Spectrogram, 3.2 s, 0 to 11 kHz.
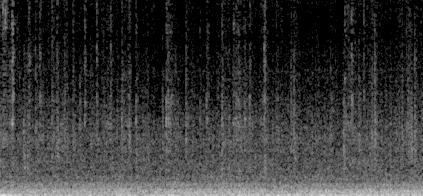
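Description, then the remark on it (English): Rain patters on a car windshield in soft, scattered ticks over a steady low rumble like an idling engine, on a rainy Monday morning, 30 November 2020. The noise stays even and moderately loud throughout, with no voices. “It's rainy, as you can hear the pitter-patter on my windshield.”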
